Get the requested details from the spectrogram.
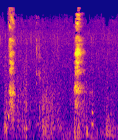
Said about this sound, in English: Here in your cave, while it rains outside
